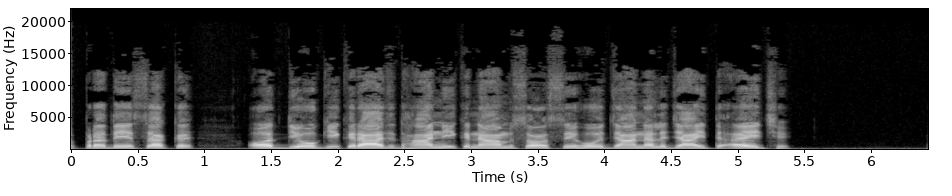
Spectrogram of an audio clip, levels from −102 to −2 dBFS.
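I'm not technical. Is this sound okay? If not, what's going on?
No. Throughout the whole clip, the speech sounds swirly, smeared and hollow. Sharp starts of sounds are blurred rather than crisp. This is generation loss. The likely cause is that the recording was saved as an MP3 file many times over, roughly seven times in a row. Each save throws away a little more detail in a slightly different place. Those small losses pile up into the watery, hollow sound you hear.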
